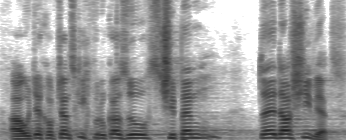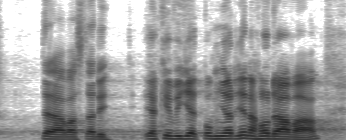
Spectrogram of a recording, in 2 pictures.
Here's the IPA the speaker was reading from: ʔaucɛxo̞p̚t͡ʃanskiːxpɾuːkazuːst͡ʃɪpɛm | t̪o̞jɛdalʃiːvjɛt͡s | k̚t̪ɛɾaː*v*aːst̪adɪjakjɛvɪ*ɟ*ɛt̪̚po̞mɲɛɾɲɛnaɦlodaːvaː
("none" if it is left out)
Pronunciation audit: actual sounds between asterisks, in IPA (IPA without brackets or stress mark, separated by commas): v, ɟ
